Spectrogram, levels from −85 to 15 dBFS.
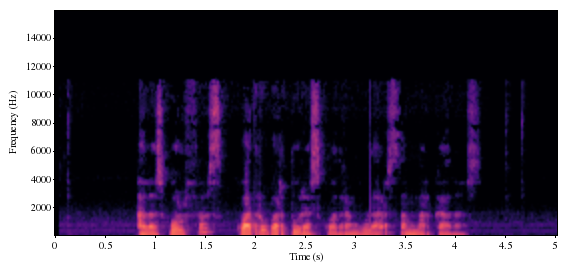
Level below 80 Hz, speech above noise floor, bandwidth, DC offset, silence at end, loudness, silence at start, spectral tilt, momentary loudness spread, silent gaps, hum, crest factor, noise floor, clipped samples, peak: -60 dBFS; 40 dB; 11.5 kHz; under 0.1%; 0.85 s; -20 LUFS; 0.85 s; -6.5 dB/octave; 12 LU; none; none; 20 dB; -59 dBFS; under 0.1%; 0 dBFS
